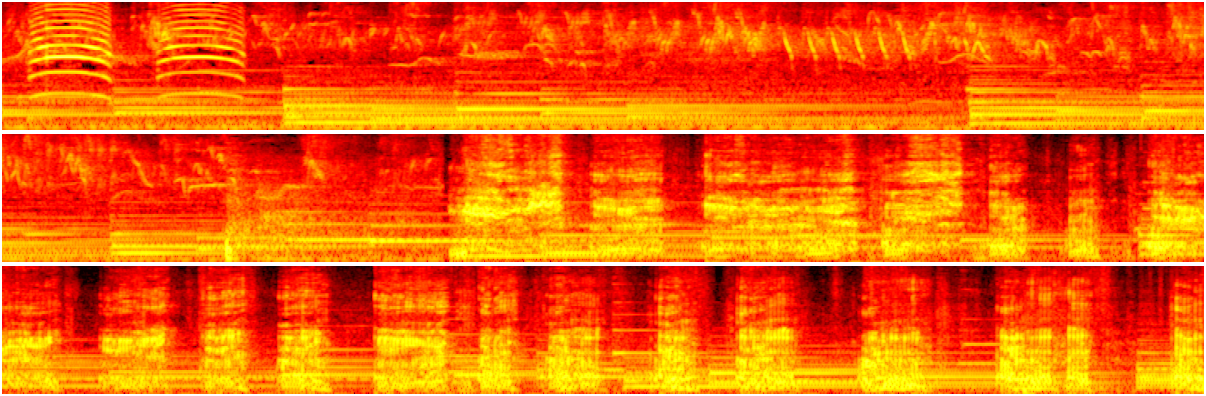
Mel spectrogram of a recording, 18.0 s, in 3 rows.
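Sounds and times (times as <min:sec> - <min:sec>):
background music with held notes: 0:00.0 - 0:18.0
pigs grunting: 0:08.2 - 0:18.0.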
